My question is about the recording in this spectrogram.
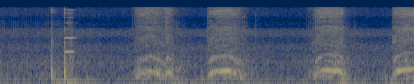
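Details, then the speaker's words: Raven fairyweight combat robot kit servo after trimming up to stop the buzzing heard before; short whirring gear sweeps with quiet steady holds and no buzzing; servo centered correctly, no longer fighting itself. "I'm just gonna hit the up trim a couple times now you hear it stop buzzing that's where we want it we don't want it to be fighting constantly against itself"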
